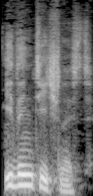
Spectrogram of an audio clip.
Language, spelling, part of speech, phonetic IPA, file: Russian, идентичность, noun, [ɪdɨnʲˈtʲit͡ɕnəsʲtʲ], Ru-идентичность.ogg
- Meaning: identity (the sameness some individuals share to make up the same kind or universal)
